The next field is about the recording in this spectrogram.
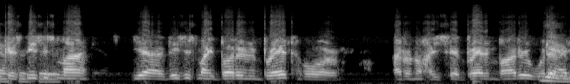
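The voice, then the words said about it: Non-native English accent. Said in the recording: “my accent, this is my second language”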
